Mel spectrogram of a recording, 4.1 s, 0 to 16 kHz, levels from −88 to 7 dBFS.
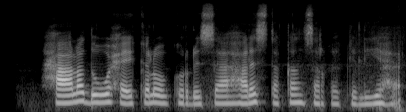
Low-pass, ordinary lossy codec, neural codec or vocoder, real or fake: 14.4 kHz; none; none; real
